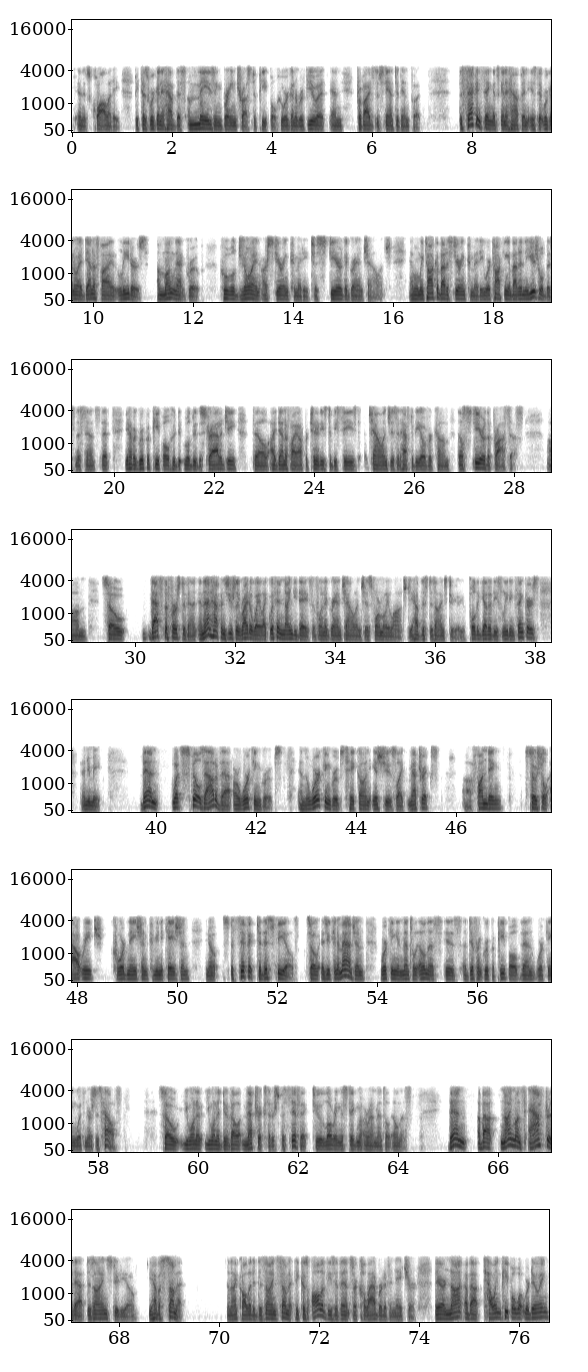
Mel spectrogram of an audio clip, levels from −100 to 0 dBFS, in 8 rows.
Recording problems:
high frequencies cut off; severe; nothing above 4 kHz
garbled, watery; slightly

